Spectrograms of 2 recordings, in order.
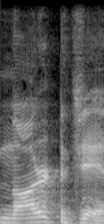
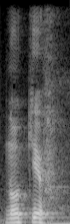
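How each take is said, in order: First: The name is read as spelled, 'Nort-je'. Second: The name is said like 'No-kia'. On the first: The speaker calls it wrong. "Spelling ಪ್ರಕಾರ ಓದಿದ್ದು" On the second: The speaker calls it right. "Pronounce ಮಾಡೋದು"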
